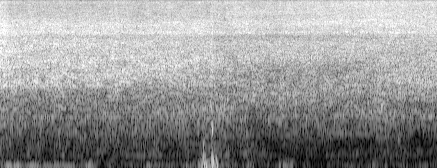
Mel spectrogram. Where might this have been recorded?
in a restroom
